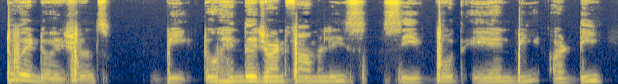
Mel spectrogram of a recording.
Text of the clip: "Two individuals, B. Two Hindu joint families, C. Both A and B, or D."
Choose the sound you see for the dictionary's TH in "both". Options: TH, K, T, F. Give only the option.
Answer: T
